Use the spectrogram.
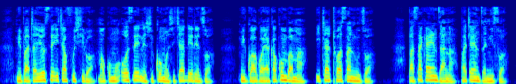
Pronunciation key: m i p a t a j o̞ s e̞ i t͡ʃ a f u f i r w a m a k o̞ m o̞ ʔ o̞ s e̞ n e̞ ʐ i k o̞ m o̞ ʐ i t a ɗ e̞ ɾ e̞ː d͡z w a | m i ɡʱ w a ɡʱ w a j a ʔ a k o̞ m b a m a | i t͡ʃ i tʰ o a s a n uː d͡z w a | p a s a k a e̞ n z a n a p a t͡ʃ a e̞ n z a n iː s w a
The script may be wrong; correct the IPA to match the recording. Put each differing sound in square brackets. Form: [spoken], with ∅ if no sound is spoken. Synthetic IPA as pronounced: m i p a t a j o̞ s e̞ i t͡ʃ a f u [ʃ] i r w a m a k o̞ m o̞ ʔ o̞ s e̞ n e̞ ʐ i k o̞ m o̞ ʐ i [t͡ʃ] a ɗ e̞ ɾ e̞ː d͡z w a | m i ɡʱ w a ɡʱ w a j a [k] a k o̞ m b a m a | i t͡ʃ [a] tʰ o a s a n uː d͡z w a | p a s a k a e̞ n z a n a p a t͡ʃ a e̞ n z a n iː s w a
